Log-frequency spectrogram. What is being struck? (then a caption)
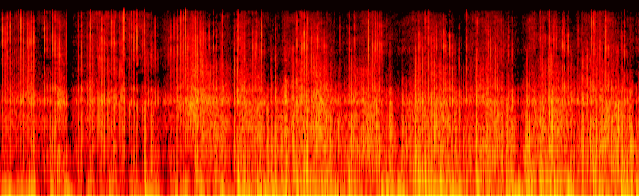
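Segmented milk chocolate bar. Long nails scratch and tap across the segmented front of a solid milk chocolate bar resting on a towel. The result is a steady, dense run of dry, crinkly scratching and quick, muffled taps with a soft low thump underneath, holding at an even level throughout.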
